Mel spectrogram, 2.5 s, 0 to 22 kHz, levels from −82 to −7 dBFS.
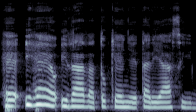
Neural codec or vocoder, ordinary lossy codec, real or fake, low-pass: vocoder, 44.1 kHz, 128 mel bands every 256 samples, BigVGAN v2; none; fake; 19.8 kHz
